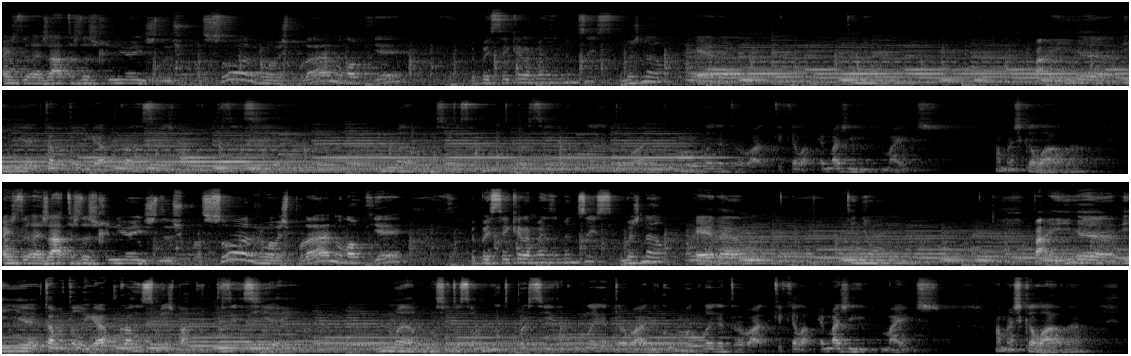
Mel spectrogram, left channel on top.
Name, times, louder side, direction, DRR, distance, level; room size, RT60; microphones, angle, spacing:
voice 1, 0.0-4.3 4.7-8.2 8.5-9.3 9.9-14.3 15.0-20.6 21.0-22.4, right 7 dB, 35° right, 0.3 m, -32 dB
sound 1, 1.4-17.0, left 1 dB, 15° left, 0.8 m, -46 dB
sound 2, 6.8-18.2, left 1 dB, 70° left, 3.2 m, -33 dB
8.0 x 6.8 x 6.3 m
head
